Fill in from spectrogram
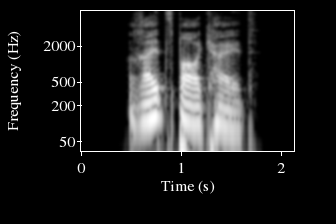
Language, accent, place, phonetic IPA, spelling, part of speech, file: German, Germany, Berlin, [ˈʁaɪ̯t͡sbaːɐ̯kaɪ̯t], Reizbarkeit, noun, De-Reizbarkeit.ogg
- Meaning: 1. irritability 2. fractiousness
